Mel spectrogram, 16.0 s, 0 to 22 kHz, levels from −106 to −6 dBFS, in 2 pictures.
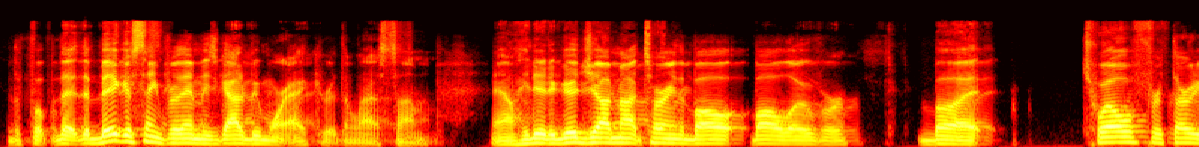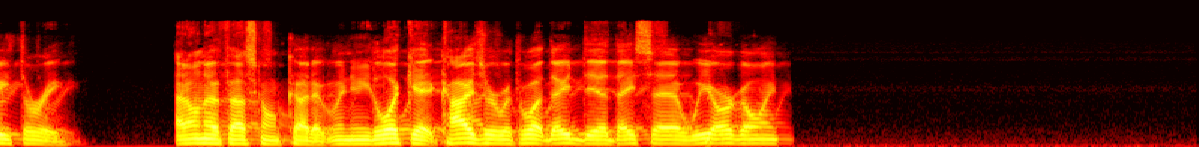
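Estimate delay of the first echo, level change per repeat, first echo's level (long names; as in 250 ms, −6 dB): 105 ms, repeats not evenly spaced, −20.0 dB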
